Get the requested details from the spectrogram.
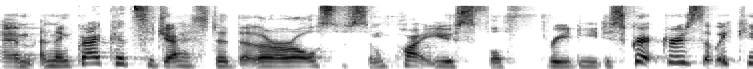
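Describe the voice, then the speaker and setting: A woman's medium-pitched voice, with lively intonation, comes through in a dry, close sound with no echo. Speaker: scientific software developer, conference speaker. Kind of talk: conference talk. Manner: fast.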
